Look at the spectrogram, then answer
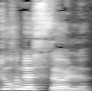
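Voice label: "tournesol", French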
